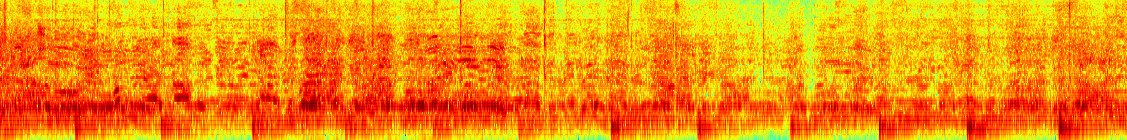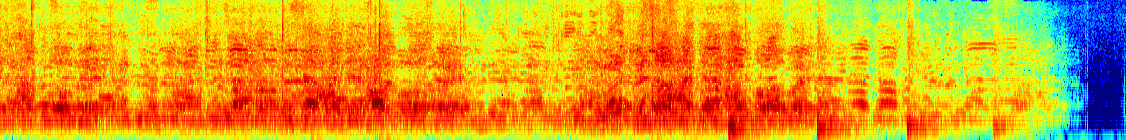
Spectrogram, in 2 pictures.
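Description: A large crowd chants loudly outdoors.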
